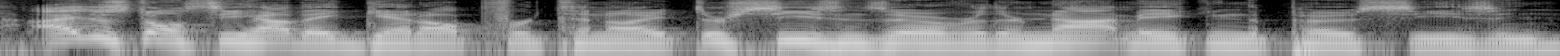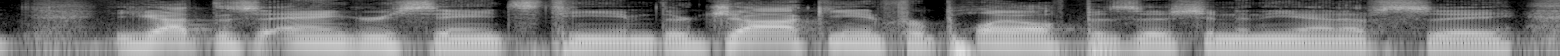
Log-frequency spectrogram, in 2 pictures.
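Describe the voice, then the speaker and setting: A man's voice: mid-range voice, quick pace, hardly any pauses. A man giving conversational sports and betting analysis as a podcast commentator.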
